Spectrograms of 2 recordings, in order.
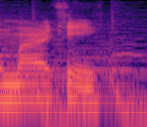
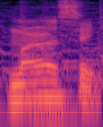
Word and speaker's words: Marcy: Is it Marcy or Marky? Huh. Hi there. I'm good. How's you doing? How do you pronounce it? Oh, Marcy. Okay, I was right. Like Mercy.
